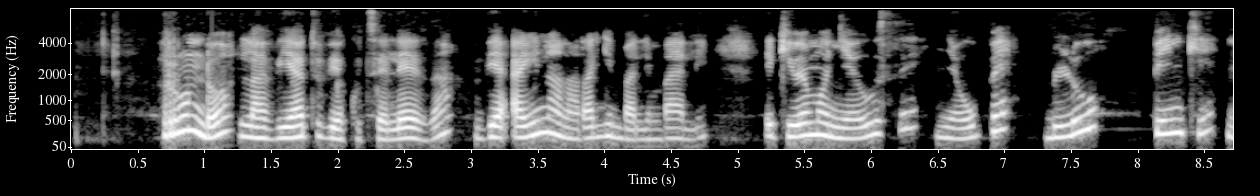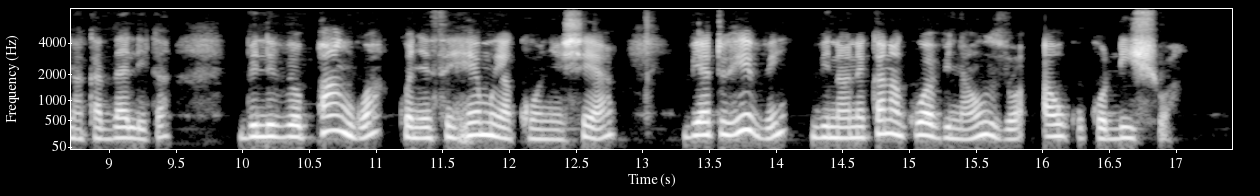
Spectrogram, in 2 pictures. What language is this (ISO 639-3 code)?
swa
